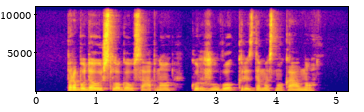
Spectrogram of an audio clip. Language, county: Lithuanian, Marijampolė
